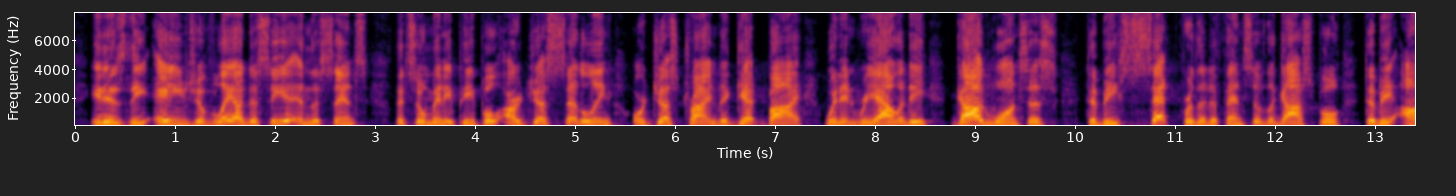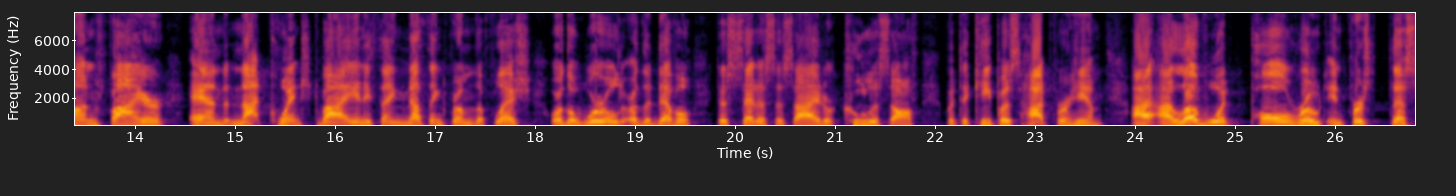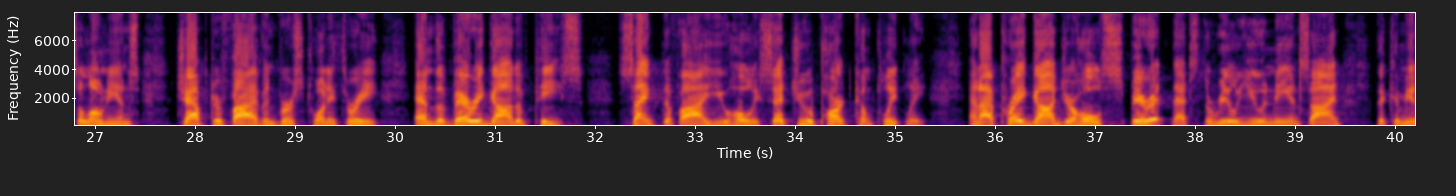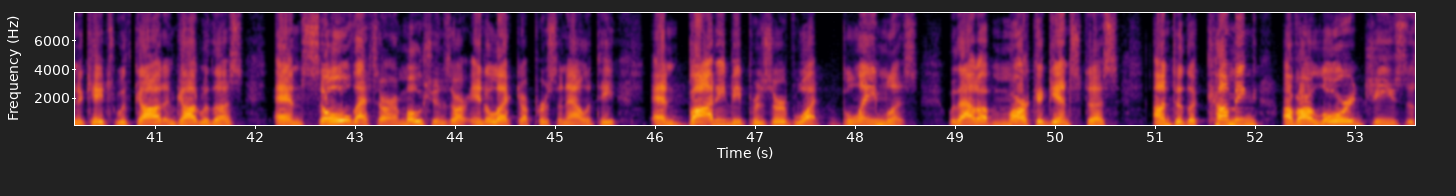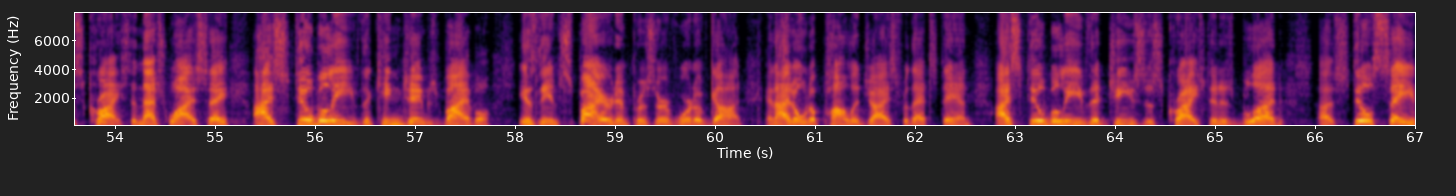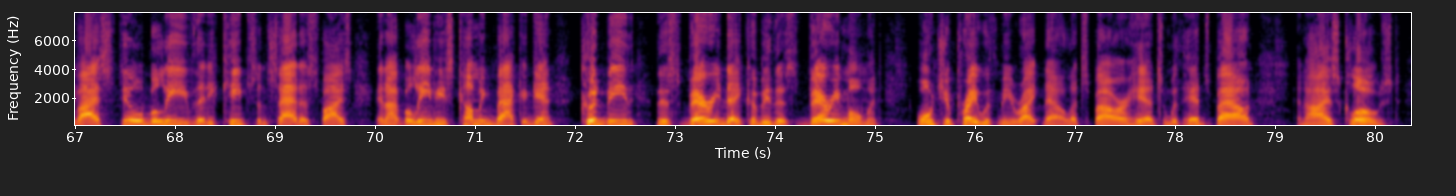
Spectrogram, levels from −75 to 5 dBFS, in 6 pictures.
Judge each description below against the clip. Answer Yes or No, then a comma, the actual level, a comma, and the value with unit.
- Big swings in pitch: No, average, 4.2 semitones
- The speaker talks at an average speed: Yes, average, 170 wpm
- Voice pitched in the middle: Yes, medium, 180 Hz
